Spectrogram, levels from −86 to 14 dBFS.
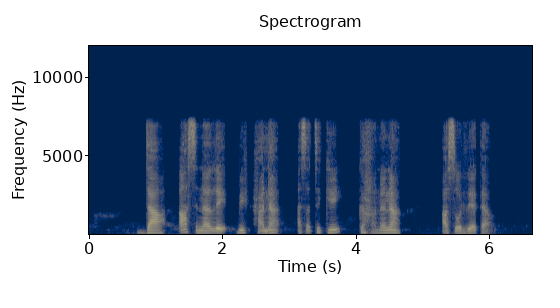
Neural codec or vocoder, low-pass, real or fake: codec, 16 kHz, 0.5 kbps, X-Codec, HuBERT features, trained on LibriSpeech; 7.2 kHz; fake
